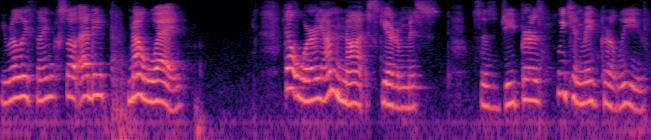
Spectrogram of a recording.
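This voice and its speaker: A young girl reads a graphic novel aloud in a high voice. Her pace is slow and halting, as she sounds out words along the way. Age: child. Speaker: young reader on a home video.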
